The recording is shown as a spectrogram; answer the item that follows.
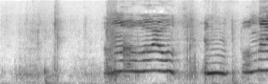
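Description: A young child's high-pitched wordless vocalising: one drawn-out call lasting about a second, then two shorter calls near the end.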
